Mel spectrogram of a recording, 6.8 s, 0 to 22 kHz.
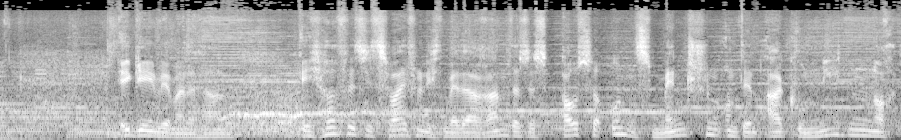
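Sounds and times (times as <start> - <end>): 
spaceship lifting off and racing away, radio-drama effect: 0.1 - 5.5
speech: 0.9 - 6.7.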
